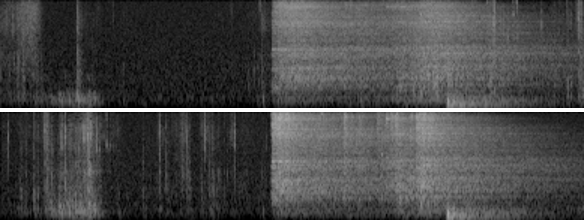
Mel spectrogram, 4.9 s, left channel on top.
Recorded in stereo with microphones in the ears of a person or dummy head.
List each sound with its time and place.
2.2 s cutlery clinking: 45° right (ahead or behind), 2.5 m
3.7 s ticking: 60° right (ahead or behind), 1.1 m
